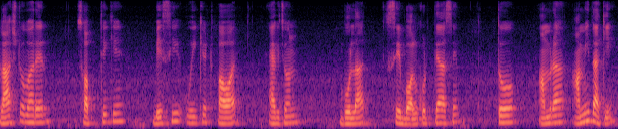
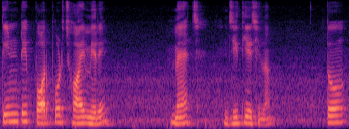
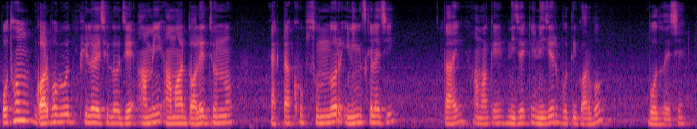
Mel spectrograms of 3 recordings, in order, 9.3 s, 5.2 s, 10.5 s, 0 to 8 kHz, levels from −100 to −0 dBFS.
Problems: none marked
